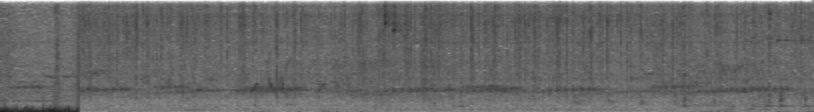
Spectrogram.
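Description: Chopsticks tap and scrape against a frying pan.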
